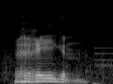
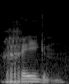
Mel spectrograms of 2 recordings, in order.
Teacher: Like in Germany, we usually roll the R more.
